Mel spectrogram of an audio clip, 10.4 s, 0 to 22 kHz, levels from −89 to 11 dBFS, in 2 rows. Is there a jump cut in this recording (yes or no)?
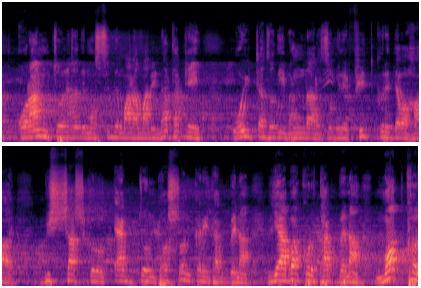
no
